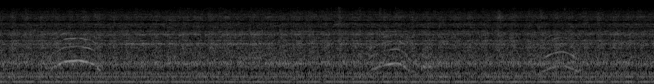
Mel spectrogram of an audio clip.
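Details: Ragdoll kittens raised in a home cattery in central Kansas, no cages, give several thin, high arching mews, rising then falling, spaced a few seconds apart over a steady humming, machine-like background drone.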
